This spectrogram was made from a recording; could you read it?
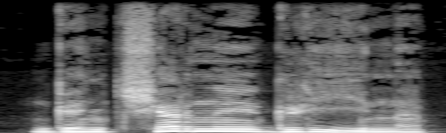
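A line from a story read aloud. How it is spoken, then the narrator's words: Drawling. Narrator (Russian): протянула Ангва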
